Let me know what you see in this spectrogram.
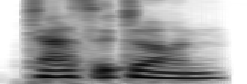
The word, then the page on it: taciturn: Indian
